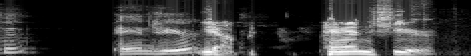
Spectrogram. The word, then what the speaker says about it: Panjshir: It's it's Panjshir. it's it's it's pronounced how it looks, like pan, and then there's a short J and then sheer. Like the J is almost not pronounced, but it's Panjshir.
